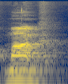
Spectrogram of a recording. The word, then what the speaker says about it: মাঘ: অনেকে আমরা মাঘ বলি, মাঘ, গ এর উচ্চারণ করি, কারণ গ এবং ঘ এই দুইটি উচ্চারণ আমরা প্রায়শই শব্দের মধ্যে ভুল করে থাকি, গ বলে ফেলি। গ হলো অল্প প্রাণ, আর গ এর সাথে যদি হ ধাক্কা দেয় তাহলে ঘ বের হবে, ঘ, মাঘ।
